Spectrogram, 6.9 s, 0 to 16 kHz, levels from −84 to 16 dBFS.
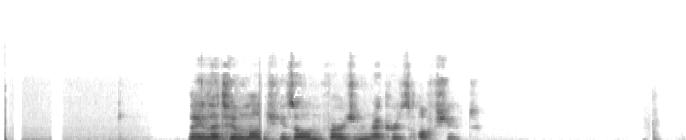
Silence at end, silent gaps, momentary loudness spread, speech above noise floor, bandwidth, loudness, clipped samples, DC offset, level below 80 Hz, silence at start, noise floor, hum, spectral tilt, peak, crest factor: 2.3 s; none; 11 LU; 66 dB; 9.4 kHz; -19 LUFS; under 0.1%; under 0.1%; -52 dBFS; 1.9 s; -84 dBFS; none; -5.5 dB/octave; -2 dBFS; 20 dB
